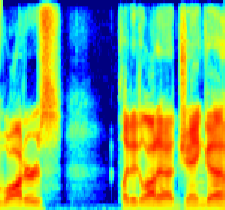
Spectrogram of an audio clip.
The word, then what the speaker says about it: Jenga: Kelly and I had a few waters, played a lot of Jenga, or as some people would pronounce it, Yanga, if depending on what region you're from.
